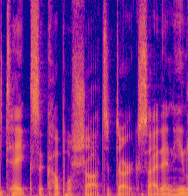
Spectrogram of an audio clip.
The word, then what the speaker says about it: Darkseid: Anyway, this minute of the movie, yeah, Darkseid is a very formidable. – Yeah, you're saying it correctly. You said it correctly.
